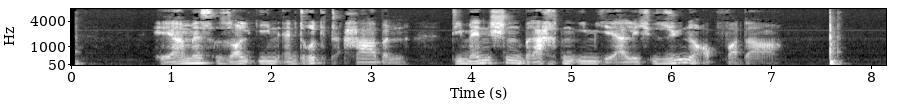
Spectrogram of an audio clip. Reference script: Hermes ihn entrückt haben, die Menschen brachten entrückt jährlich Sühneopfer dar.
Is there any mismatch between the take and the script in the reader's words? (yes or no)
yes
